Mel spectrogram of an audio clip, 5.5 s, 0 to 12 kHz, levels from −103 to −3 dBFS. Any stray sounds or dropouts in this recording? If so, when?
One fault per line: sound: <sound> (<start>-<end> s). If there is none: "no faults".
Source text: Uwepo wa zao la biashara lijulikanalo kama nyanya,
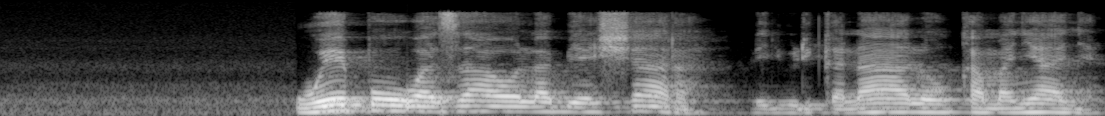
no faults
